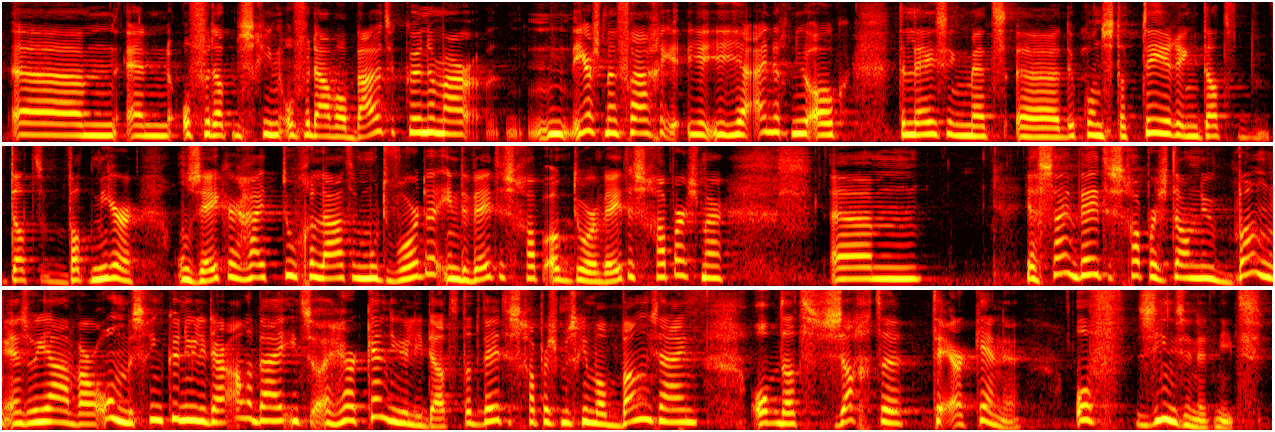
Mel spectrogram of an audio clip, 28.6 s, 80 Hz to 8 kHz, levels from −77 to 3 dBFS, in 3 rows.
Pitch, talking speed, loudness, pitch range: 245 Hz, 170 wpm, -18 LUFS, 220-275 Hz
